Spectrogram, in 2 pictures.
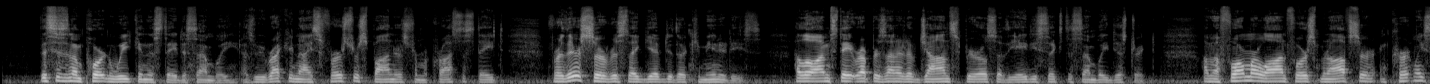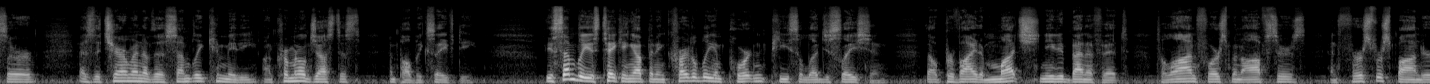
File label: Radio Address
